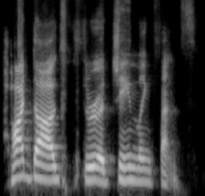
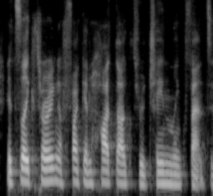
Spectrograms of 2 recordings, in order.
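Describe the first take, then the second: First: "Hot dogs" slow and punched, then "chain link fence" spelled out; deliberate, louder stress on "Hot dogs"; slow emphatic repeat. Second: Said in the usual way. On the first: Real, not acted. Repeats the comparison slowly for emphasis.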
